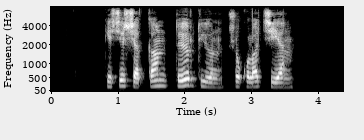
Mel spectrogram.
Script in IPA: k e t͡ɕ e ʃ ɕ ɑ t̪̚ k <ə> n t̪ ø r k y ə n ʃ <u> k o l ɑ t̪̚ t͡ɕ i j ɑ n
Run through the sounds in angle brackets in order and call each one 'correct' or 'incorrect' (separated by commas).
incorrect, incorrect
